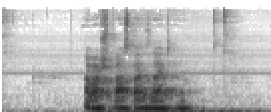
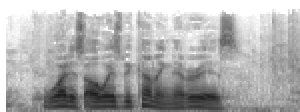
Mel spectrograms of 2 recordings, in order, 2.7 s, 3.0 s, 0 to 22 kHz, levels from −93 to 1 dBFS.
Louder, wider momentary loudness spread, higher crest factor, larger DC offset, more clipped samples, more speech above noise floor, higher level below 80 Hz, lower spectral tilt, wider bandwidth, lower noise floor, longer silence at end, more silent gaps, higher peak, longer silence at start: about the same, -21 LUFS vs -19 LUFS; first, 20 LU vs 14 LU; about the same, 16 dB vs 16 dB; neither; neither; first, 33 dB vs 26 dB; about the same, -48 dBFS vs -52 dBFS; about the same, -6 dB/octave vs -6.5 dB/octave; first, 16.5 kHz vs 14.5 kHz; first, -52 dBFS vs -46 dBFS; about the same, 0.1 s vs 0 s; neither; about the same, -6 dBFS vs -4 dBFS; about the same, 0.05 s vs 0.05 s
